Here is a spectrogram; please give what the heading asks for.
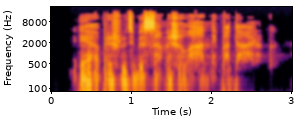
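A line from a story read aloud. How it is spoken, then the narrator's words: Dragon's whisper. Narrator (Russian): прошептал кровавый дракон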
